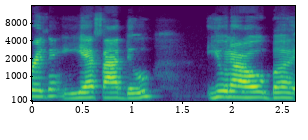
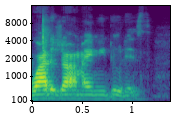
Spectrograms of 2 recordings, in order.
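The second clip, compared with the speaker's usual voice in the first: put-on crying voice, lower pitch; 5 semitones lower than usual. Retelling a drunk woman at the open freezer, imitating someone crying. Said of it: "be crying and be asking".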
